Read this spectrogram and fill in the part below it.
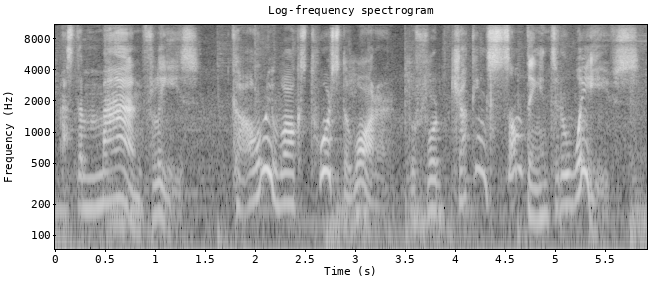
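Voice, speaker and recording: A woman narrating a game playthrough, with animated, jokey asides and some swearing. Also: mid-range voice, normal speed. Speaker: let's play streamer. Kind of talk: playthrough narration with casual reactions. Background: background game music.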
